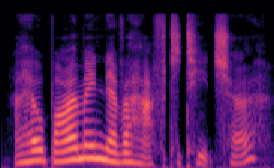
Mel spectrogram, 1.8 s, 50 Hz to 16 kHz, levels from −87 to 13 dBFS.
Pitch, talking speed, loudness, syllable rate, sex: 205 Hz, 295 wpm, -17 LUFS, 6.4 syllables/s, female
